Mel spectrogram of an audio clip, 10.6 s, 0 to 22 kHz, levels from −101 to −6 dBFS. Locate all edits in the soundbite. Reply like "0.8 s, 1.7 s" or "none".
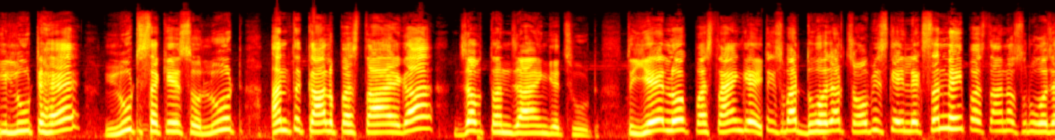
7.6 s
